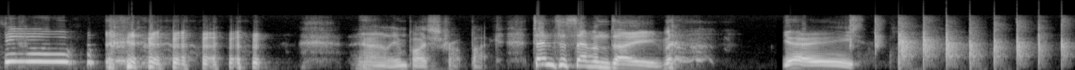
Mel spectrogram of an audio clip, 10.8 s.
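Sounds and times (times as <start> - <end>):
laughter: 0.9 - 2.7, 6.6 - 7.2
speech: 1.1 - 7.1, 7.8 - 8.7
hand clapping: 8.5 - 10.7.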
